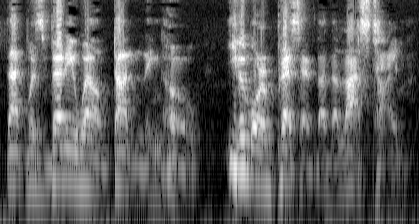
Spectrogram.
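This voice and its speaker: A man puts on an evil storybook king with a gravelly, sharp-edged voice. He is pompous and deliberate, ruthless beneath his mock kindness. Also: medium pitch, expressive. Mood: cold menace. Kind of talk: storybook character reading.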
